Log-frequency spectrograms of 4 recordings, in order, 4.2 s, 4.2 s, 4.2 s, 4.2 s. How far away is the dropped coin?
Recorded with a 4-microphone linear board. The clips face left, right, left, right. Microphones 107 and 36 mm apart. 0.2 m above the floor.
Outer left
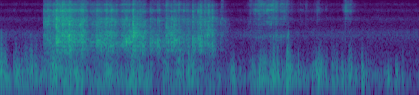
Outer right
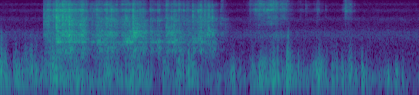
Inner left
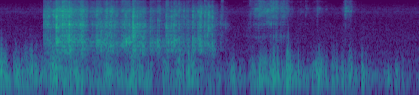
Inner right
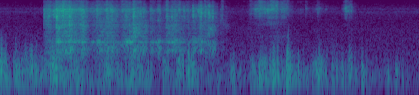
About 0.8 m.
